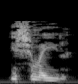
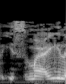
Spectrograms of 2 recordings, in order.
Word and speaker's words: Ismail: instead of saying ismail ishmael now when you write i-s-m-a-i-l where does ish comes from there is no h s h i s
